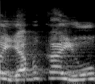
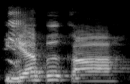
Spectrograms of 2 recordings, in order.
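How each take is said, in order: First: "यब का यू" with the final "यू" sounded; ursprüngliche Form. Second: "यब का" drawn out slowly, ending on long aa; changed Arabic reading. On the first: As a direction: say "यब का यू" in full, ending on a yu syllable. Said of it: "वो इसको यब का यू को ना इस तरह पढ़ेगा". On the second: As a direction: say "यब का" slow and low, dropping the final yu. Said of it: "इस तरह पढ़ेगा". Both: Shown as a demonstration.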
